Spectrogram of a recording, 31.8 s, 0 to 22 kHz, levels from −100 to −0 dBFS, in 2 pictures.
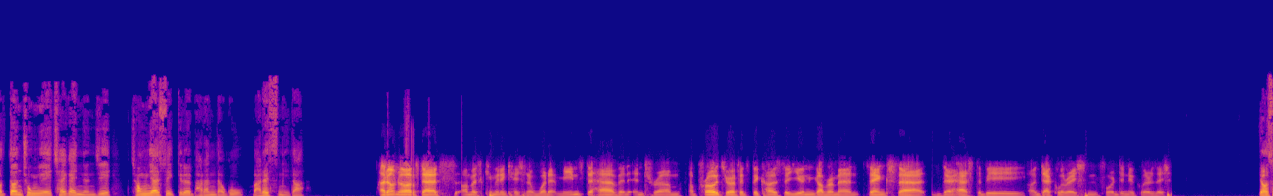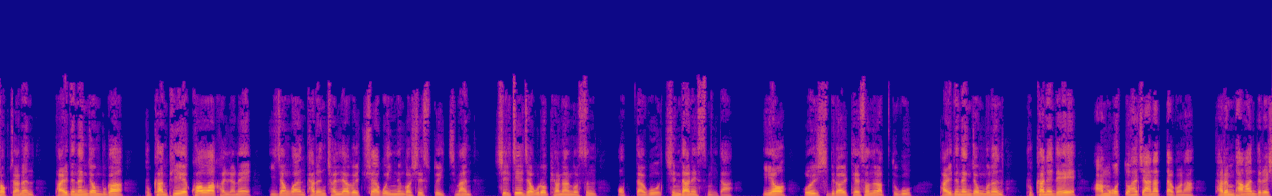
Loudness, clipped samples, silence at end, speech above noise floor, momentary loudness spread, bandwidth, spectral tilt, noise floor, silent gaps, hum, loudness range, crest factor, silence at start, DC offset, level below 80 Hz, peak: -28 LUFS; under 0.1%; 0 s; over 62 dB; 15 LU; 13 kHz; -5.5 dB/octave; under -90 dBFS; none; none; 5 LU; 20 dB; 0 s; under 0.1%; -58 dBFS; -8 dBFS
